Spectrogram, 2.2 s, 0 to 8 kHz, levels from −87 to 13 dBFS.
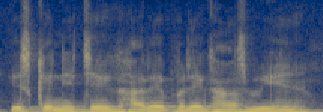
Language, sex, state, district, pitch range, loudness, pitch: Hindi, male, Jharkhand, Deoghar, 110-120 Hz, -14 LUFS, 115 Hz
